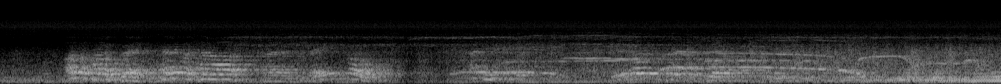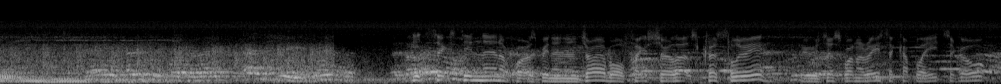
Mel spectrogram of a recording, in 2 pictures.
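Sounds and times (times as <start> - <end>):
indistinct voices: 0.6 - 20.0.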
